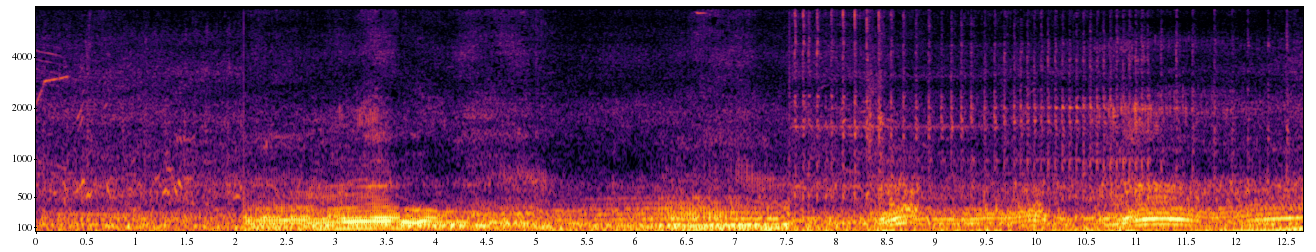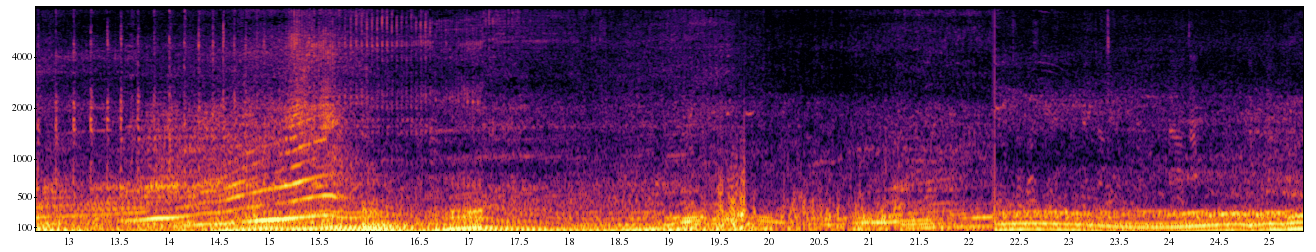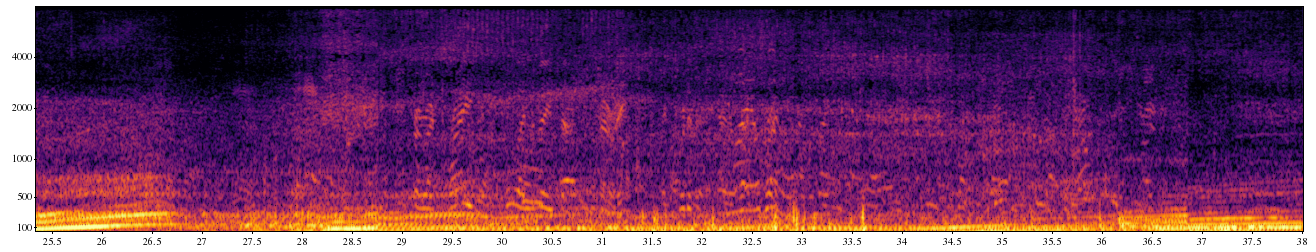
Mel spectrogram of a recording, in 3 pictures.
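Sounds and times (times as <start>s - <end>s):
car engines revving: 0.0s - 38.0s
sports car accelerating: 8.3s - 27.0s.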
